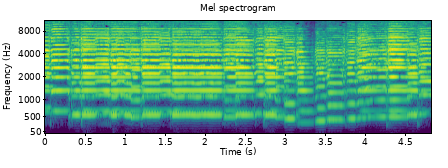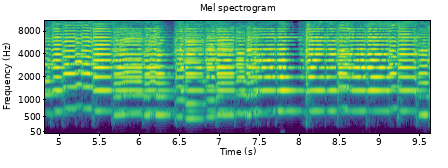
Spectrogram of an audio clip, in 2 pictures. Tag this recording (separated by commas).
Musical instrument, Music, fiddle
